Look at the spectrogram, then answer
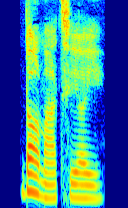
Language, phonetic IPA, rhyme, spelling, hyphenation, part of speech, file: Hungarian, [ˈdɒlmaːt͡sijɒji], -ji, dalmáciai, dal‧má‧ci‧ai, adjective, Hu-dalmáciai.ogg
- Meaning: Dalmatian (relating to Dalmatia or people from Dalmatia)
